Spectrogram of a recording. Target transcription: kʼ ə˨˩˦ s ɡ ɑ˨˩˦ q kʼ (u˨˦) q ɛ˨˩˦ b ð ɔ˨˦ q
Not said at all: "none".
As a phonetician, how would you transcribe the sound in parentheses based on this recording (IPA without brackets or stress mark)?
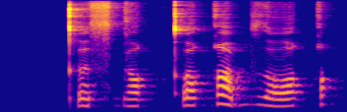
o˨˦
